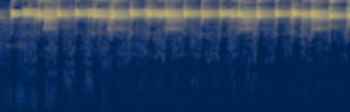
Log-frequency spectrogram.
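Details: Lovebird, provoked into excited calling: a fast, steady stream of sharp, high chirps repeated about three times a second for the whole stretch, with no other sounds.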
